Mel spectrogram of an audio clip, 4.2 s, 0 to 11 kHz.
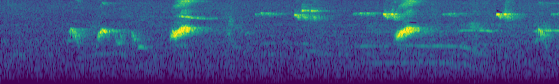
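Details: Red-whiskered bulbul with a dark bib, recorded during bird trapping on 28 February 2017: bright, short chirping and whistled notes in scattered bursts, with a louder rising phrase near the middle and thin high notes between.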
